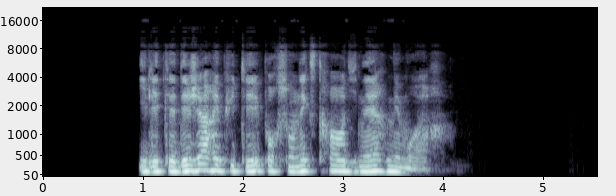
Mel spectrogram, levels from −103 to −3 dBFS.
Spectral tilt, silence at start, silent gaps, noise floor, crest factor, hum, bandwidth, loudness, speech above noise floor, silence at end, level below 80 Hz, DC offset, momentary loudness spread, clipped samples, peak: -6.5 dB/octave; 0.95 s; none; under -90 dBFS; 16 dB; none; 7.8 kHz; -18 LUFS; over 73 dB; 1.55 s; -58 dBFS; under 0.1%; 12 LU; under 0.1%; -2 dBFS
